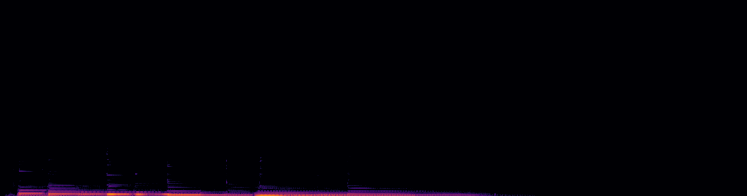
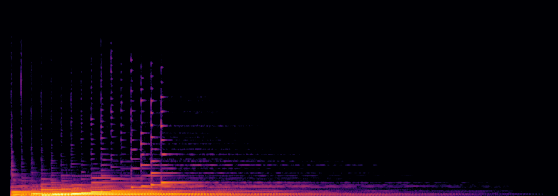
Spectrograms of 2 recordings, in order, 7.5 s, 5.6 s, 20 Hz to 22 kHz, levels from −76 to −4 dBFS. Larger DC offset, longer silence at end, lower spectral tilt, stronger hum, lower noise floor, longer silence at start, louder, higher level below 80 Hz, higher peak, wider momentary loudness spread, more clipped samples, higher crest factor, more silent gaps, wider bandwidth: neither; about the same, 2.6 s vs 2.5 s; first, -11.5 dB/octave vs -8.5 dB/octave; neither; first, under -90 dBFS vs -67 dBFS; about the same, 0.15 s vs 0.1 s; second, -38 LUFS vs -14 LUFS; about the same, -64 dBFS vs -60 dBFS; second, -22 dBFS vs 0 dBFS; second, 19 LU vs 23 LU; neither; about the same, 18 dB vs 18 dB; neither; second, 4.4 kHz vs 12 kHz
